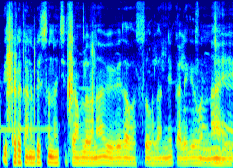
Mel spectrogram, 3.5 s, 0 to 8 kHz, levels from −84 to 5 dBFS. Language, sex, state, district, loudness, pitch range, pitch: Telugu, male, Andhra Pradesh, Sri Satya Sai, -21 LUFS, 90-100 Hz, 95 Hz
